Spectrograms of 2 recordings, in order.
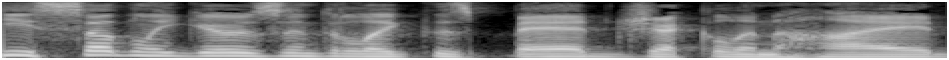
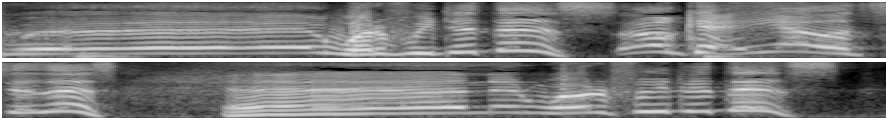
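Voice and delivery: very high squeaky silly voice; mock excited brainstorming. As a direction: pitch it way up, spoofing eager writers. Mocks writers escalating plot ideas.

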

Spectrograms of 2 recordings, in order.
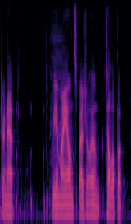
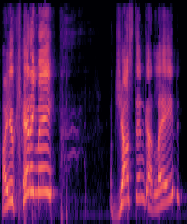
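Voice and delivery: shocked shriek; 14 semitones higher, 14 dB louder than usual. Acted. Reading listener email in voice.

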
